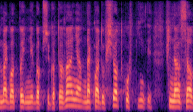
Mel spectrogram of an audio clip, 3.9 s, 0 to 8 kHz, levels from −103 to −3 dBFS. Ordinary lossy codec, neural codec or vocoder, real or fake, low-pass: none; codec, 16 kHz, 8 kbps, FreqCodec, smaller model; fake; none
